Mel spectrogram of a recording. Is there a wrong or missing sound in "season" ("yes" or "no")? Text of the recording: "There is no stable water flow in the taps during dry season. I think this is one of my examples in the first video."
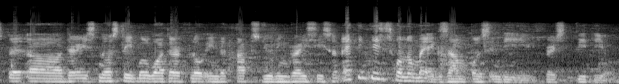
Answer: yes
